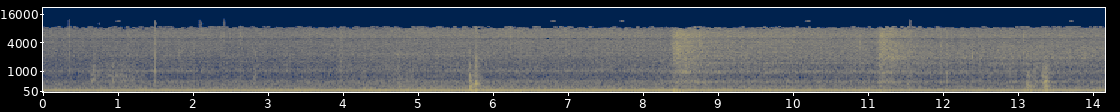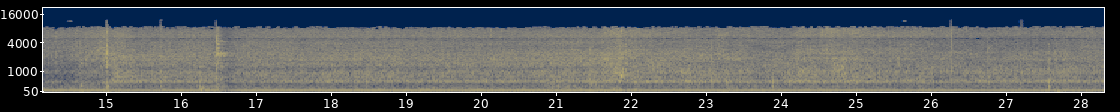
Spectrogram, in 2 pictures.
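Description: Oil sizzling in a metal pot as food fries. Raw chicken pieces are added, with a few sharp knocks, and from about halfway the sizzle is louder. A steady low hum runs underneath.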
